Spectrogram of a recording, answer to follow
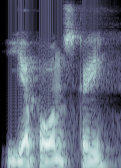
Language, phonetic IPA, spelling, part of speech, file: Russian, [(j)ɪˈponkəj], японкой, noun, Ru-японкой.ogg
- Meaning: instrumental singular of япо́нка (japónka)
